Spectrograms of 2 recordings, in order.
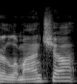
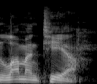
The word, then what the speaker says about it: Lamantia: this is minor but I hear lamancha and La Mantia uh so just for everybody if you hear both of those they're they're equivalent people just pronounce it differently what do you mean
